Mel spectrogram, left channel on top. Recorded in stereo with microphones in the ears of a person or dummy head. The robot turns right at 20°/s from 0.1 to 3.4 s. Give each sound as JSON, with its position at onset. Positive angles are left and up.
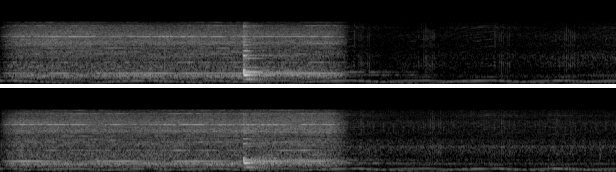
{"t": 2.4, "sound": "a cowbell", "side_deg": 40, "distance_m": 0.9}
